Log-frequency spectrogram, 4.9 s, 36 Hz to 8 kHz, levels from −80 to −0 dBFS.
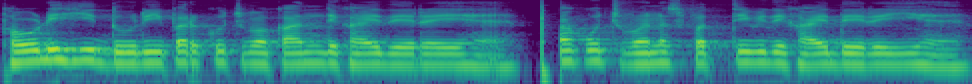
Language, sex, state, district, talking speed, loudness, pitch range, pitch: Hindi, male, Uttar Pradesh, Shamli, 220 wpm, -20 LUFS, 130-145 Hz, 135 Hz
